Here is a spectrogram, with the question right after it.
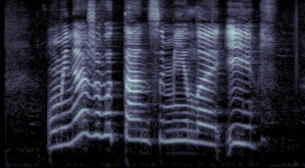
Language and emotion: Russian, positive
